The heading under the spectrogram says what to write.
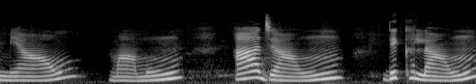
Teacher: نون غنہ ہے، جس کی آواز ناک سے گنگنی نکلتی ہے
